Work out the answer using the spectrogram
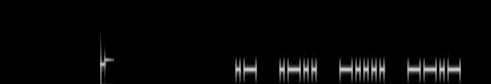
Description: Morse code, heard as a keyed tone, about 32 wpm, spaced as for 22 wpm, 700 Hz. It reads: AL6Q
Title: USA Call Signs - 4 Characters - 2x Character Spacing - 30wpm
